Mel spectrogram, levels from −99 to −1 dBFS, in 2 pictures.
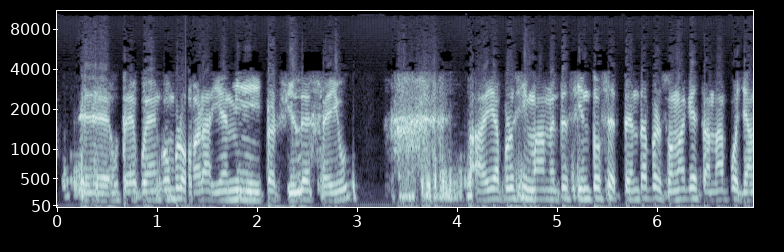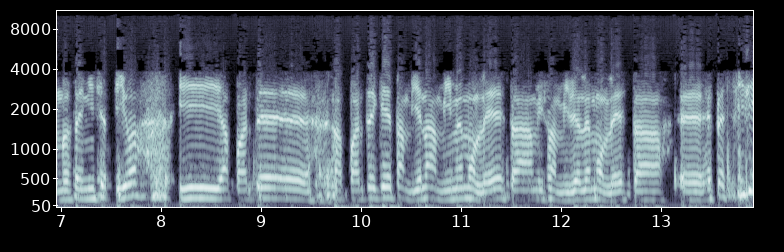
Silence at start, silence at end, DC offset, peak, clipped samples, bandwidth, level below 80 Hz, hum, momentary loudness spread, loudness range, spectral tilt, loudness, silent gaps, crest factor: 0.05 s; 0 s; under 0.1%; 0 dBFS; under 0.1%; 10 kHz; -46 dBFS; none; 3 LU; 1 LU; -6 dB/octave; -13 LUFS; none; 12 dB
